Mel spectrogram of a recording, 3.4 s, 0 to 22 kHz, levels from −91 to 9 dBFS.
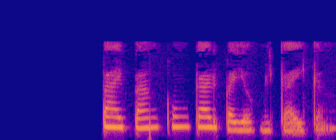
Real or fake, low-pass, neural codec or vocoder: real; 7.2 kHz; none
